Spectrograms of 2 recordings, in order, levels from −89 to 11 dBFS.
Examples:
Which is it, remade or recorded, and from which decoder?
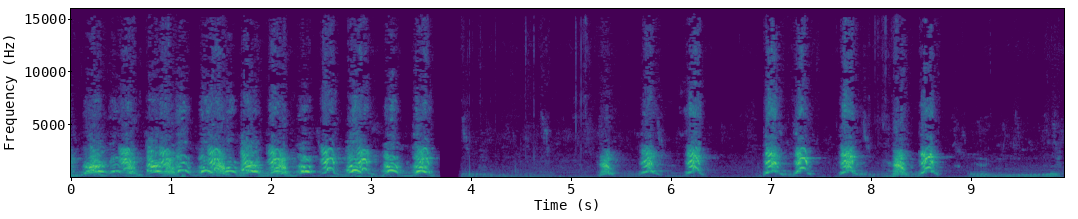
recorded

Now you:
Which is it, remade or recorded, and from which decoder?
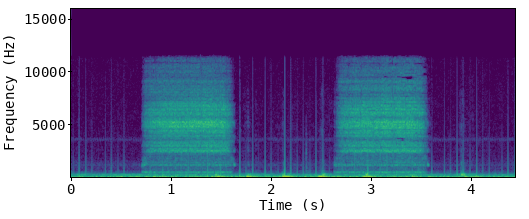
recorded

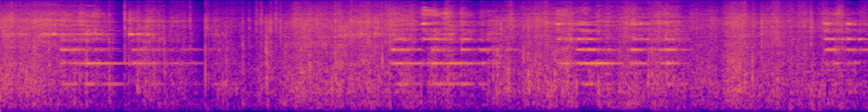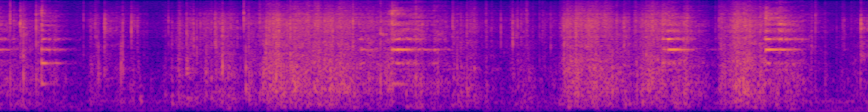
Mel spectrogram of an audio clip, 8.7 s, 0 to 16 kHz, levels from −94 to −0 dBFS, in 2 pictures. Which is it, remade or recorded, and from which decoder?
remade, autoencoder, DAC-VAE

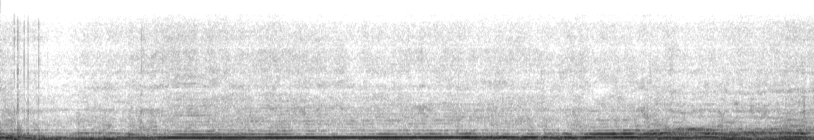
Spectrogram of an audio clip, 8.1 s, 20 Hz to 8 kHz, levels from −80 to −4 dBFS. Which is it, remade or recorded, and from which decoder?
remade, codec, SNAC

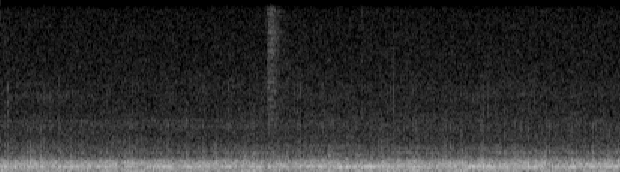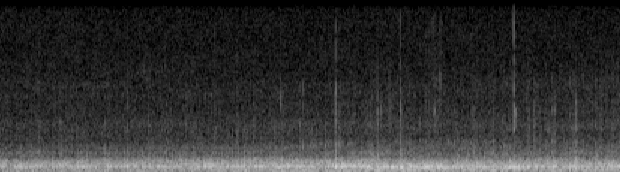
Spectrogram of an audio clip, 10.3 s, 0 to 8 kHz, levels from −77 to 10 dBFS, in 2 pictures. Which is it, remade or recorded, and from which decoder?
recorded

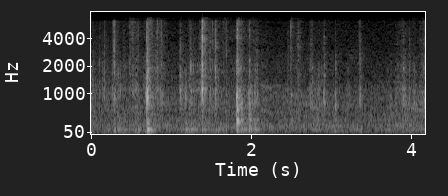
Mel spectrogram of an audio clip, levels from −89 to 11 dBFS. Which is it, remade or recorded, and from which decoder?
recorded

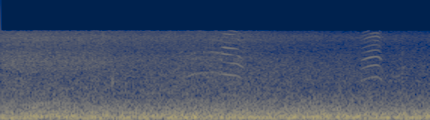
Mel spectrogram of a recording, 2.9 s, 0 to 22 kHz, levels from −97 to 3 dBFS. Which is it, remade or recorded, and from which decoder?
recorded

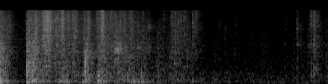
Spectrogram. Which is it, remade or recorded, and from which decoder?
recorded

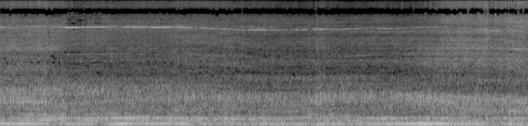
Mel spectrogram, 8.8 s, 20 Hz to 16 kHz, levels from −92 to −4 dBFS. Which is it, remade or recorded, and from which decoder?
remade, vocoder, BigVGAN v2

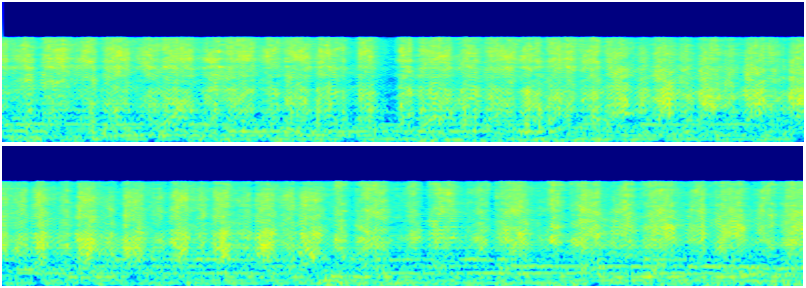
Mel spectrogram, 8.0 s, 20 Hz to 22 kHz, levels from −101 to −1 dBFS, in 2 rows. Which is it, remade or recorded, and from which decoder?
remade, vocoder, Vocos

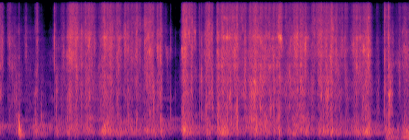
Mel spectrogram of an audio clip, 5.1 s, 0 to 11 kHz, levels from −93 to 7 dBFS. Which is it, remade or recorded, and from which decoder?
remade, vocoder, WaveNeXt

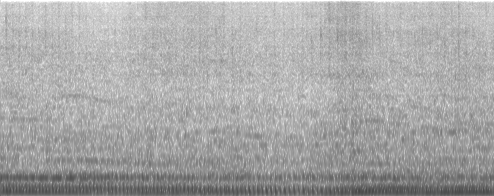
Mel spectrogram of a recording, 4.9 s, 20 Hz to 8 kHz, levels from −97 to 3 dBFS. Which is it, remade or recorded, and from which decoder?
remade, autoencoder, DAC-VAE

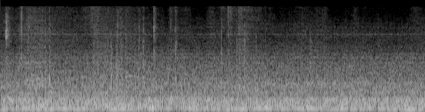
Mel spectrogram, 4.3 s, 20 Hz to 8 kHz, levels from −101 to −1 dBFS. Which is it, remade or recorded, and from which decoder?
remade, vocoder, Vocos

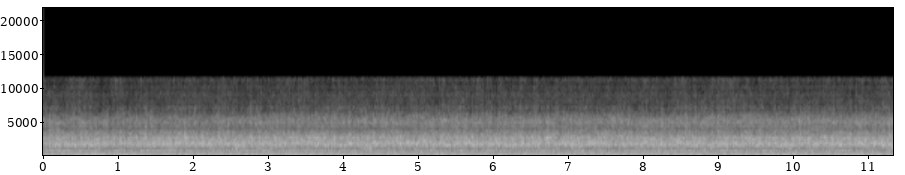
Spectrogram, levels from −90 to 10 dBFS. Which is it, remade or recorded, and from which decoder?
remade, codec, HILCodec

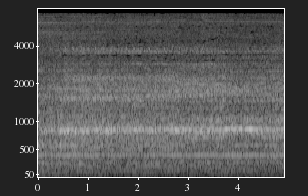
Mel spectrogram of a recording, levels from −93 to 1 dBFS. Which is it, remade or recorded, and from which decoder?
recorded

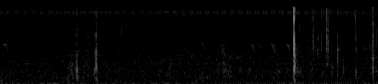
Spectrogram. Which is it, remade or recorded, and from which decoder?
recorded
